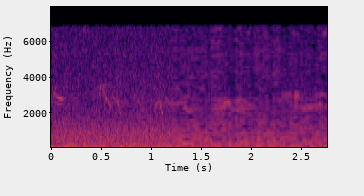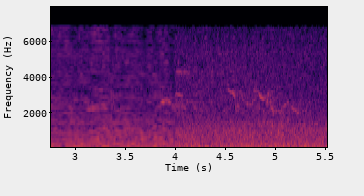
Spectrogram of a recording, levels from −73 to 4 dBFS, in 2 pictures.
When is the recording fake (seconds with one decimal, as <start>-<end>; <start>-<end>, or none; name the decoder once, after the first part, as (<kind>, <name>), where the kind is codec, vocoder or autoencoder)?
1.2-4.0 (vocoder, HiFi-GAN)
